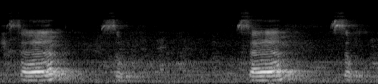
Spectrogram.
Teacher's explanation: You can hear that Serm. There's no R sound. But in here I put R, right?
